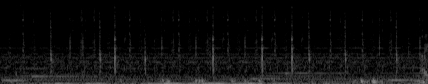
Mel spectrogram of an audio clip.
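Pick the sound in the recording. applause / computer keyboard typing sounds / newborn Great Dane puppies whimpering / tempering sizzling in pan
computer keyboard typing sounds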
